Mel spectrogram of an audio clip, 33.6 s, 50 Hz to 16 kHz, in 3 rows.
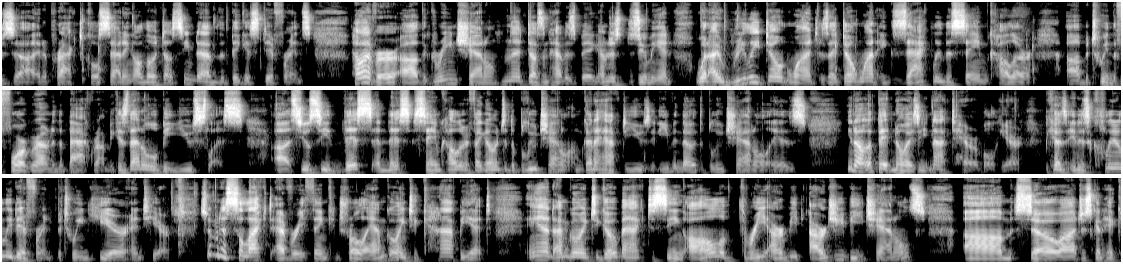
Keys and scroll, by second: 3.6 super+4, 5.3 super+3, 6.0 super+4, 6.4 super+3, 7.4 space, 9.9 v, 13.1 super+4, 15.7 super+5, 19.9 super+4, 20.4 super+5, 24.4 super+0, 24.8 super+a, 26.9 super+c.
